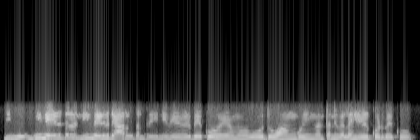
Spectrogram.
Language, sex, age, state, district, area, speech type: Kannada, female, 18-30, Karnataka, Gulbarga, rural, conversation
